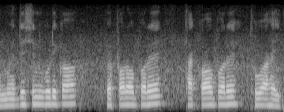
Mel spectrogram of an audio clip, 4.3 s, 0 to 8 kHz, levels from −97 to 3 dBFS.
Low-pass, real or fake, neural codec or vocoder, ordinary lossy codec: 7.2 kHz; real; none; none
